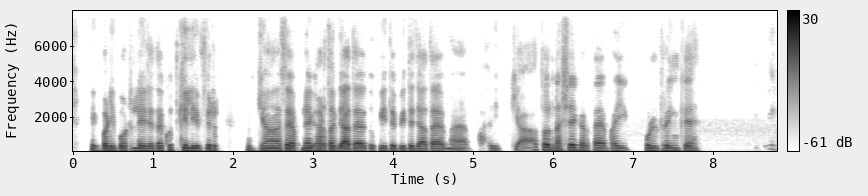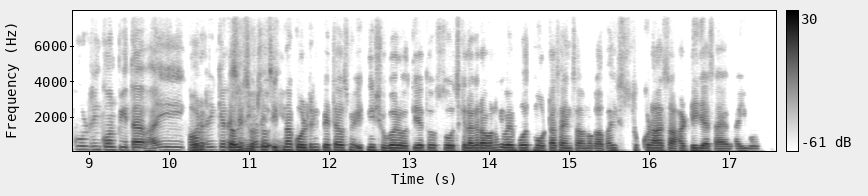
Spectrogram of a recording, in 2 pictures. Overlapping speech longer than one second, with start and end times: 10.3-11.6

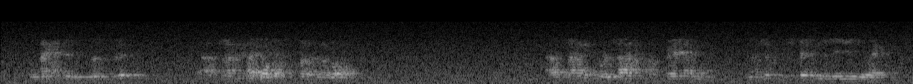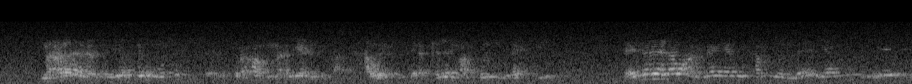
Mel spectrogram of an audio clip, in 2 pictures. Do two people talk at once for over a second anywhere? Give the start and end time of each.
9.6-10.8

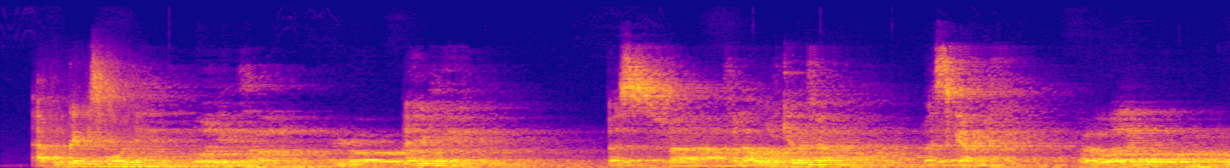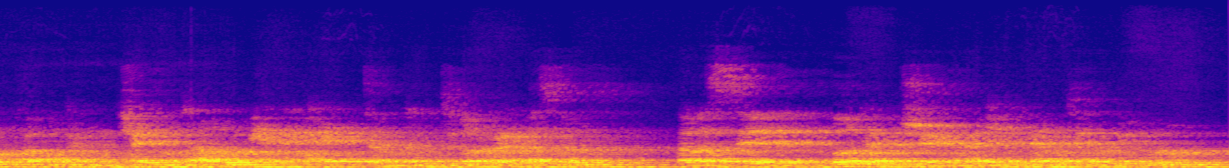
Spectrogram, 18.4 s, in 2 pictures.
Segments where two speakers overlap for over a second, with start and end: none

